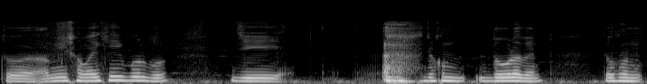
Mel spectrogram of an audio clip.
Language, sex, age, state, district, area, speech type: Bengali, male, 18-30, West Bengal, Murshidabad, urban, spontaneous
